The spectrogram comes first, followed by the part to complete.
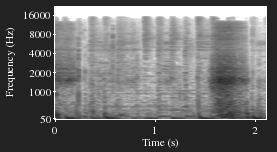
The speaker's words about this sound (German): Jetzt muss ich selber atmen. Jetzt würde ich 2-mal die Menschen beatmen.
